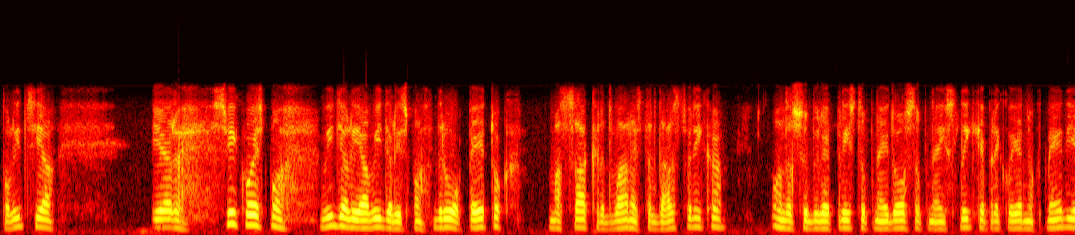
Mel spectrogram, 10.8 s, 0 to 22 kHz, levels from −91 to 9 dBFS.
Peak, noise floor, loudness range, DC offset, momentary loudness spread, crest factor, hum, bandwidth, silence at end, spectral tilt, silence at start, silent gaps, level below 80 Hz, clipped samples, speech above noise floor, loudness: 0 dBFS; -45 dBFS; 4 LU; under 0.1%; 11 LU; 18 dB; none; 5.2 kHz; 0 s; -9.5 dB/octave; 0.05 s; none; -60 dBFS; under 0.1%; 28 dB; -17 LUFS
